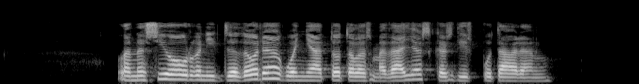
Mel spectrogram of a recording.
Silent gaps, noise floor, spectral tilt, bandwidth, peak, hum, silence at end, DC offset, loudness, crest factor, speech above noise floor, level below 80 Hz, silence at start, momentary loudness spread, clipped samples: none; under -90 dBFS; -3 dB/octave; 7.8 kHz; -2 dBFS; none; 0.9 s; under 0.1%; -15 LUFS; 16 dB; over 75 dB; -62 dBFS; 1.2 s; 8 LU; under 0.1%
